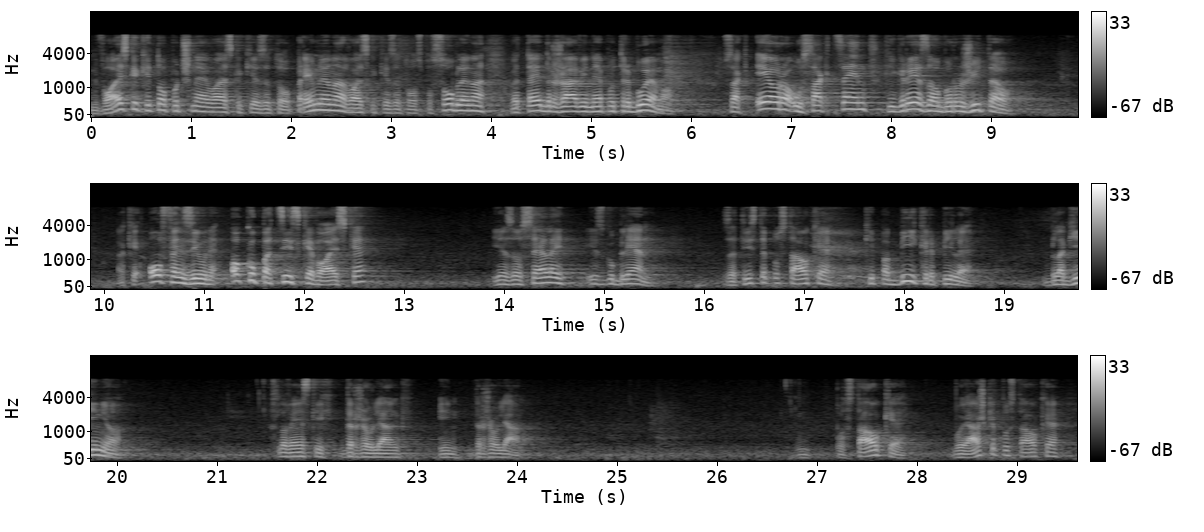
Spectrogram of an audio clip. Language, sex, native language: Slovenian, male, Slovenian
